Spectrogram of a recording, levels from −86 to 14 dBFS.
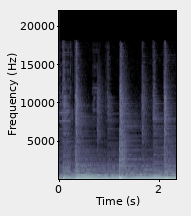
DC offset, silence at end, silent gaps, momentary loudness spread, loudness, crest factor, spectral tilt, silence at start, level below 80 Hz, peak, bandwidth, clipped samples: under 0.1%; 0 s; none; 3 LU; -20 LUFS; 14 dB; -6.5 dB/octave; 0 s; -28 dBFS; -4 dBFS; 18 kHz; under 0.1%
